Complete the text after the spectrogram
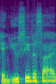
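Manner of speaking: very high, loud scream. Retelling screaming back at a man yelling about signs, retelling a scream. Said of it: "I screamed back at him like".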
